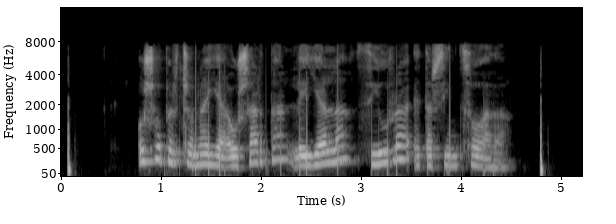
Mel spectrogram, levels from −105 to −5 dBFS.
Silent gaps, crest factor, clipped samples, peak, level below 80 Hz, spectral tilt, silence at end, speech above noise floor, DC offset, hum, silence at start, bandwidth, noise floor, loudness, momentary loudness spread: 0.38-0.42 s, 4.72-4.77 s; 18 dB; under 0.1%; -26 dBFS; -64 dBFS; -4.5 dB/octave; 0.4 s; 47 dB; under 0.1%; none; 0.05 s; 7.6 kHz; -90 dBFS; -43 LUFS; 12 LU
